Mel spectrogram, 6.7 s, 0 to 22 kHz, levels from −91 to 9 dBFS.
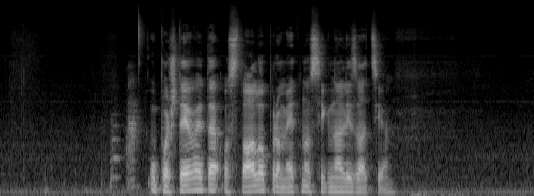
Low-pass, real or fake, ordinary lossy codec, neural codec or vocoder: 19.8 kHz; real; none; none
